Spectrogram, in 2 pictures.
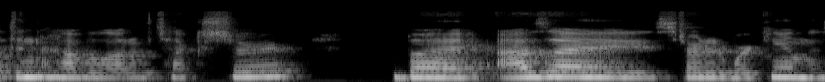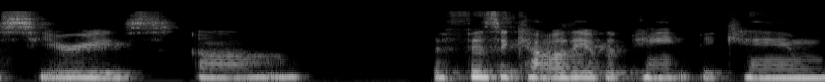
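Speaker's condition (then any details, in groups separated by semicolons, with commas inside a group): No condition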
